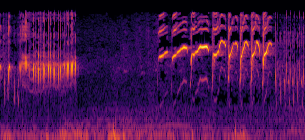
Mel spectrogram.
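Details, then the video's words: Male canary singing to teach young canaries: a buzzy rolling trill, a pause, then a fast series of repeated hooked whistled notes ending in quick even chips, over low background rumble. "تغريد ذكر كناري صافي لتعليم صغار الكناري"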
